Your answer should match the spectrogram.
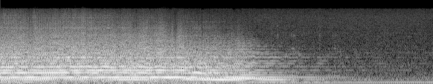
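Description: Live band music ending on a held final chord that dies away about two and a half seconds in, leaving a low steady hum.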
